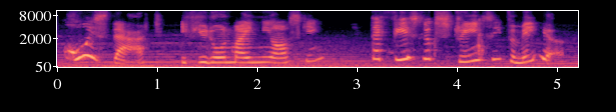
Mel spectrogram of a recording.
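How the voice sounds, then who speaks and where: A woman acts a polite, inquisitive mother in a radio play. The voice is high and very animated, lilting over faint music. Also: normal speed, poor audio. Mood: curious. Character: polite, curious mother among spooky hosts. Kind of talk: student radio play acting.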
